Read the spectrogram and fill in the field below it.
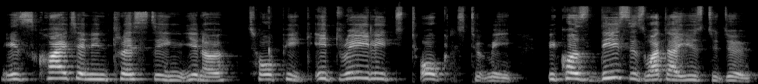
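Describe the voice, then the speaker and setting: A woman's voice: on the high side, animated, measured pace, hardly any pauses, sharp tone. A woman hosting a motivational livestream, talking in an earnest, emphatic way and repeating her points. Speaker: livestream host.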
